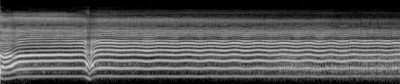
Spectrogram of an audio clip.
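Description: A man singing one long, high held note of a qasida. The note breaks briefly about a second in, then is held steady with a slight waver.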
